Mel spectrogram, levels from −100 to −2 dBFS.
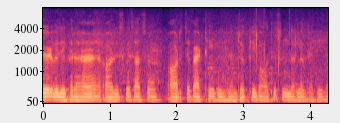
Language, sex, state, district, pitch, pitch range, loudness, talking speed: Hindi, male, Haryana, Jhajjar, 105 Hz, 105-110 Hz, -19 LUFS, 265 wpm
